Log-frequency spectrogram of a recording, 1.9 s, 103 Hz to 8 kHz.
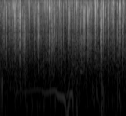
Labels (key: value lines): label: biophony, cascading saw
recorder: SoundTrap 600 or HydroMoth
